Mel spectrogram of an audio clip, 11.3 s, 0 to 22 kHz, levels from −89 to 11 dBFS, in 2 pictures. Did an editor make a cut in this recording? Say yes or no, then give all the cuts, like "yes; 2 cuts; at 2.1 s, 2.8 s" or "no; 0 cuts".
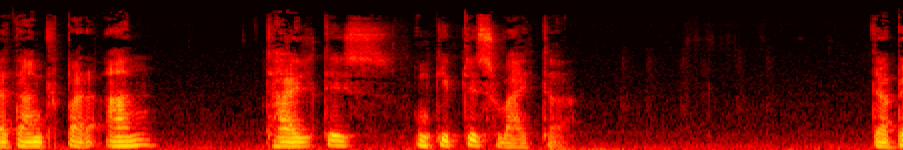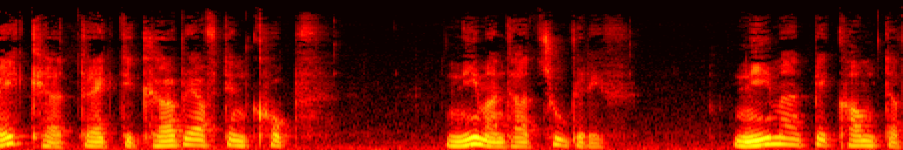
no; 0 cuts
